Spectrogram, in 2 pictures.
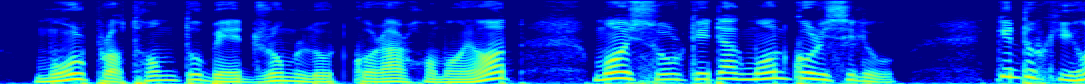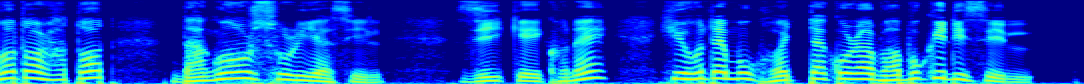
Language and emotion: Assamese, fearful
